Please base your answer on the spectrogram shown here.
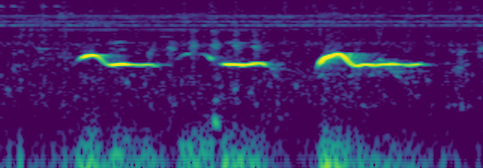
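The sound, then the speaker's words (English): A person whistles a short little tune in three brief phrases, each swooping up and then holding a steady note, clear over a soft low rustle, with no talking. “Now, can you add in a little whistle or hum a little tune?”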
